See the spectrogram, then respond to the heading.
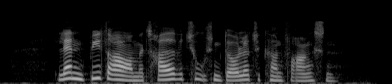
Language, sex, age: Danish, female, 34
